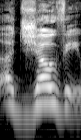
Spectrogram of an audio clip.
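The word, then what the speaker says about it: Ajovy: So, what she's talking about is medicine called a joy, which is spelled A J O V Y.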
